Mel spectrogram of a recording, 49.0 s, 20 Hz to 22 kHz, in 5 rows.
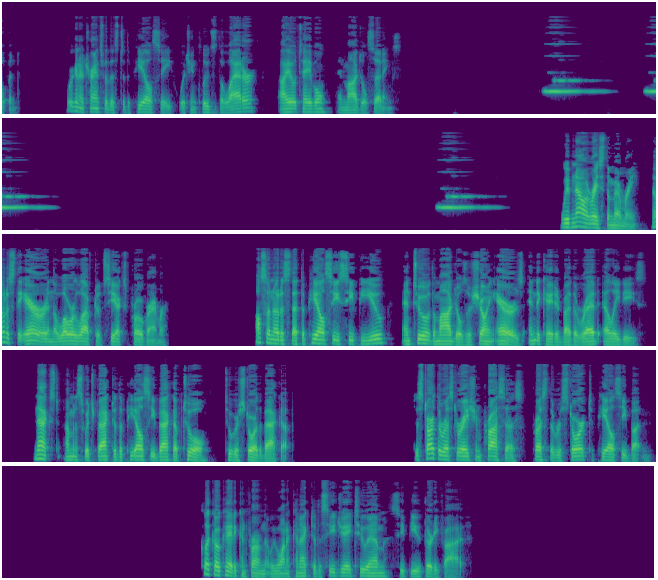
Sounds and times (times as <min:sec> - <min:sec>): Speech: 0:00.0 - 0:00.2, 0:01.0 - 0:06.0, 0:18.2 - 0:22.1, 0:23.4 - 0:29.3, 0:29.9 - 0:33.8, 0:35.6 - 0:39.1, 0:42.2 - 0:46.3.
